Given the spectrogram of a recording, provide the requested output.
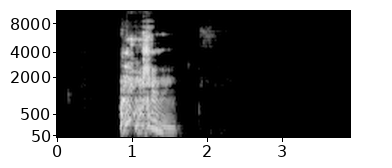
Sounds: Cough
